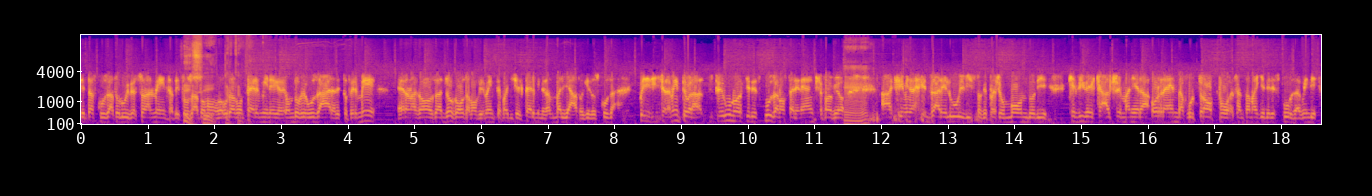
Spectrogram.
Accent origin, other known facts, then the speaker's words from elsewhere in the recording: Rome, Lazio, Italy; io sono di Roma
